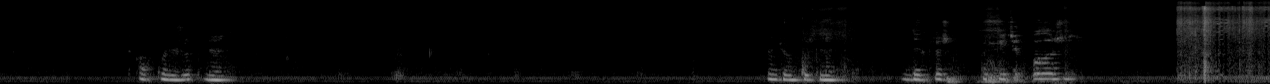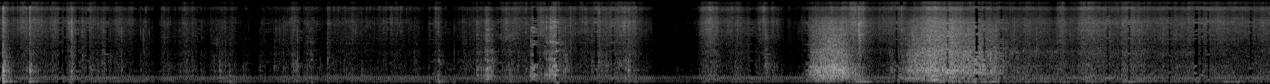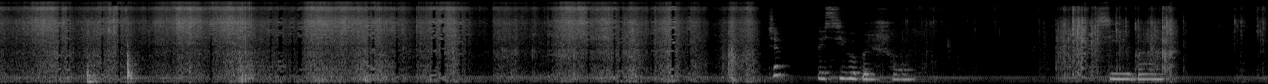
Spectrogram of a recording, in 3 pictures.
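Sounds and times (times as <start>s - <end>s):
faint steady hum: 0.0s - 38.0s
plastic bag crinkling: 11.8s - 33.2s, 34.4s - 38.0s.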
